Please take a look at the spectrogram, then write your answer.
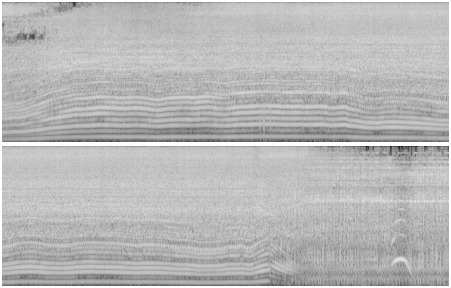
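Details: Garbage-picked STIHL two-stroke pole saw after a melted leak repair, cutting a branch: a high wail holds steady and dips slightly as the chain bites into wood, then frees up; pulls cleanly.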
